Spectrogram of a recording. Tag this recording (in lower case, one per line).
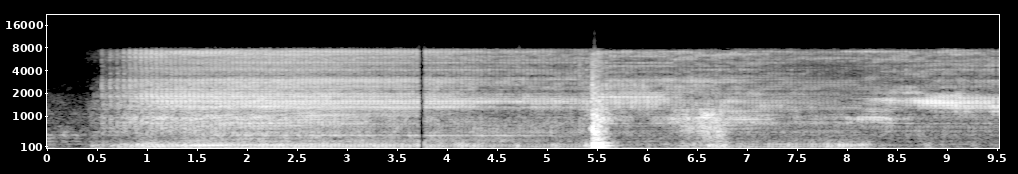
engine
